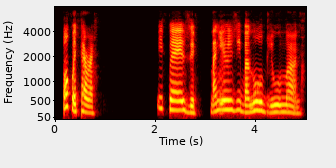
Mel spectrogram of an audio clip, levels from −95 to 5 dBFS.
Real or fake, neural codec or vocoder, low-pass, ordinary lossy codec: fake; codec, 44.1 kHz, 1.7 kbps, Pupu-Codec; 7.2 kHz; none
